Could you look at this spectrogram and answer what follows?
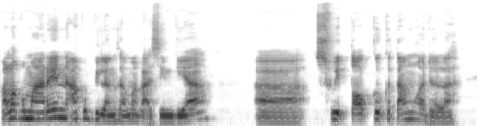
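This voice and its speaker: A man's voice: on the high side, moderate pace, a bit bright. Man coaching colleagues, code-switching casually. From Java, Indonesia. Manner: mixes English phrases into casual speech, many fillers and restarts. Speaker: hospitality staff trainer. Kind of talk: internal training talk.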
